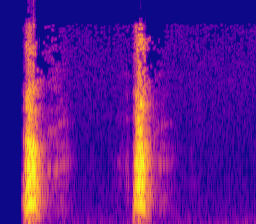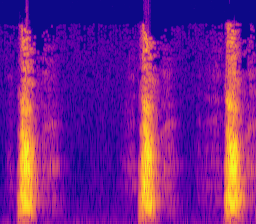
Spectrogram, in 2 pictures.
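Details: Sprocker spaniel giving five single, sharp, loud barks, each short and separated by roughly one to one and a half seconds of silence, in a quiet setting.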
